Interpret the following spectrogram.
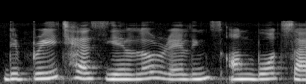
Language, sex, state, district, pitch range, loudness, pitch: English, female, Arunachal Pradesh, Lower Dibang Valley, 240-270 Hz, -12 LUFS, 250 Hz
